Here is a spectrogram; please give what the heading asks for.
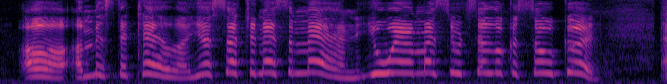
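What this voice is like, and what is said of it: Stereotypical Italian accent. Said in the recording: “When I was in Italy ... Please stop using such a stereotypical accent.”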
